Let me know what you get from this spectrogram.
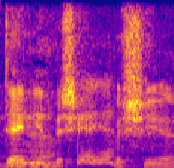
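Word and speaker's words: Demián Bichir: That's how you pronounce his name. – Damien Bashir, yeah.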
